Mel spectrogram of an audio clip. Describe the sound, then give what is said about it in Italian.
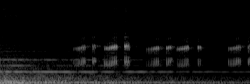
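Live frogs, gathered from the meadows around a hotel near a racing circuit and put into Ayrton's hotel room, croak in quick repeated bursts. Several overlapping calls pulse in a steady chorus over a low background rumble. Moderately loud, with no voices. “con la complicità di alcuni ragazzi giapponesi che lavoravano nell'hotel vicino a circuito, fece riempire la camera di Ayrton di rane rane vive e vegete, raccattate nei prati attorno all'hotel e trasferite nella stanza del suo amico brasiliano.”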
